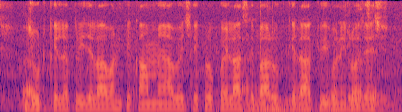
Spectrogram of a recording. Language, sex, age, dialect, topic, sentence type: Maithili, male, 18-24, Angika, agriculture, statement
